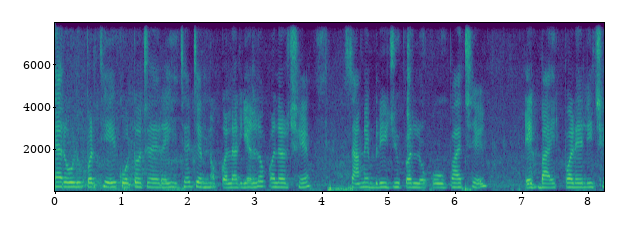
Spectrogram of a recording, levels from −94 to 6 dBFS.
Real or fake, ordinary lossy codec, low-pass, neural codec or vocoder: fake; none; none; codec, 16 kHz, 4 kbps, X-Codec, HuBERT features, trained on general audio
